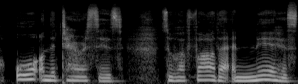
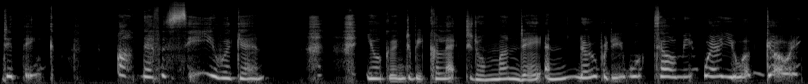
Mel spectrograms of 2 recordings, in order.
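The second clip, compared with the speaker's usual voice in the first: put-on high, tearful little-girl voice; a child close to crying; 10 semitones higher than usual. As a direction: plead through rising tears. Girl grieving over robot teddy.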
